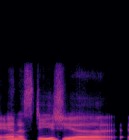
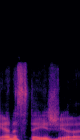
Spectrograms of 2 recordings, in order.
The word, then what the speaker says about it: anesthesia: But after the fact, she tells me that like they had issues with the anesthesia. For some reason, my brain wants to say Anastasia, and I know that it's not what it's called.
